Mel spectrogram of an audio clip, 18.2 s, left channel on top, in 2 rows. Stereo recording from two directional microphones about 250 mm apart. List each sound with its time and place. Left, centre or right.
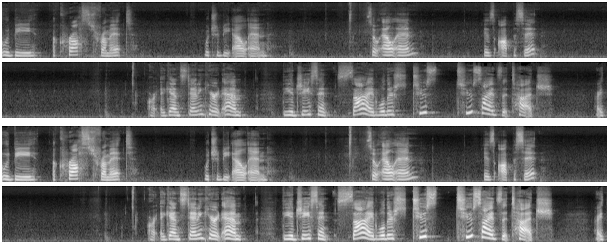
0.0 s a woman's voice: right
3.0 s a woman's voice: right
5.2 s speech: right
7.2 s a woman's voice: right
11.0 s speech: right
